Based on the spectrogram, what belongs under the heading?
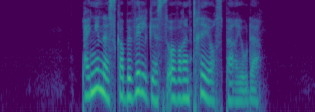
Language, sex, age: Norwegian, female, 37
